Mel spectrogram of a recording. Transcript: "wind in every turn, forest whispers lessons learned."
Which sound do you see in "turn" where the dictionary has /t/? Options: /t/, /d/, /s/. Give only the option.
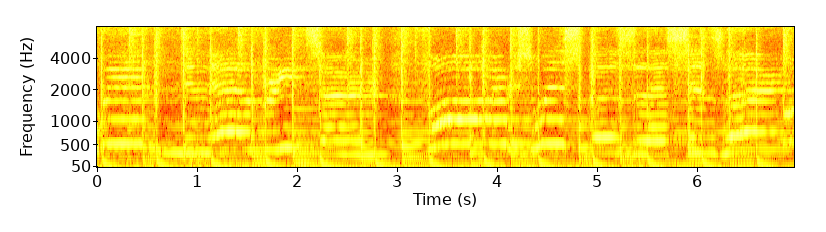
/s/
